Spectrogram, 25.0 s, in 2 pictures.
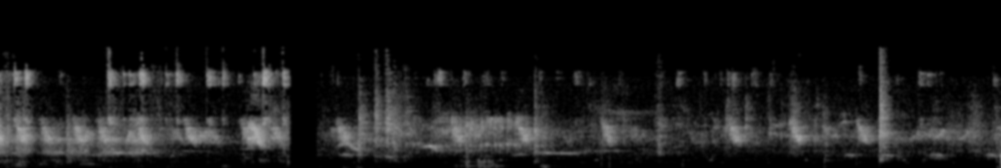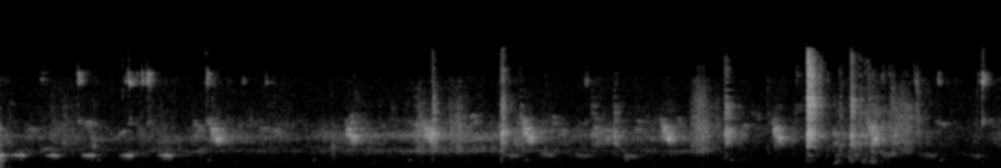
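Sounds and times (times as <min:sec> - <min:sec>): faint bird chirping: 0:00.0 - 0:25.0
soft knocks of stone and steel: 0:12.4 - 0:12.8.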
